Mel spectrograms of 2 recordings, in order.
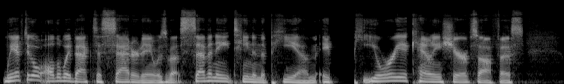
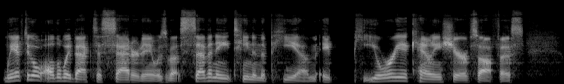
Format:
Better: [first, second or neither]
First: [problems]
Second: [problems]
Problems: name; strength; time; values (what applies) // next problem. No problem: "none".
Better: first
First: none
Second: thin; very; fading below 250 Hz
